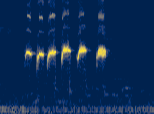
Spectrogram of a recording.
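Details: Master training audio of a white-rumped shama: six clear, evenly spaced whistled notes on a steady pitch, each slightly rising, followed by silence and a final note at the end.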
